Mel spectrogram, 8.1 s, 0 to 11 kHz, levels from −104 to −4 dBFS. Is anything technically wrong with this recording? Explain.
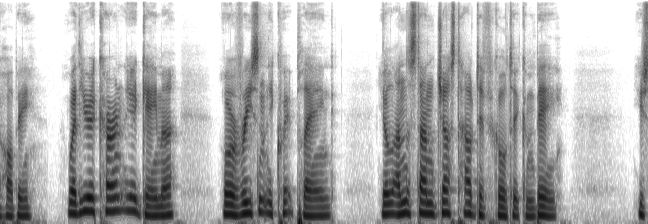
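No, nothing is technically wrong with this audio.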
